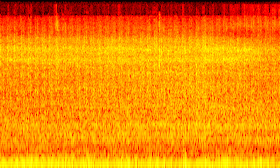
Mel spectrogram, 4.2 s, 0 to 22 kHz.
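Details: 1948 Chevrolet Fleetmaster old six, freshly brought back to running and driving on a budget build, settles into a low, steady idle with an even beat and no misses, clean apart from wind rumble; needs only a little fine tuning.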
